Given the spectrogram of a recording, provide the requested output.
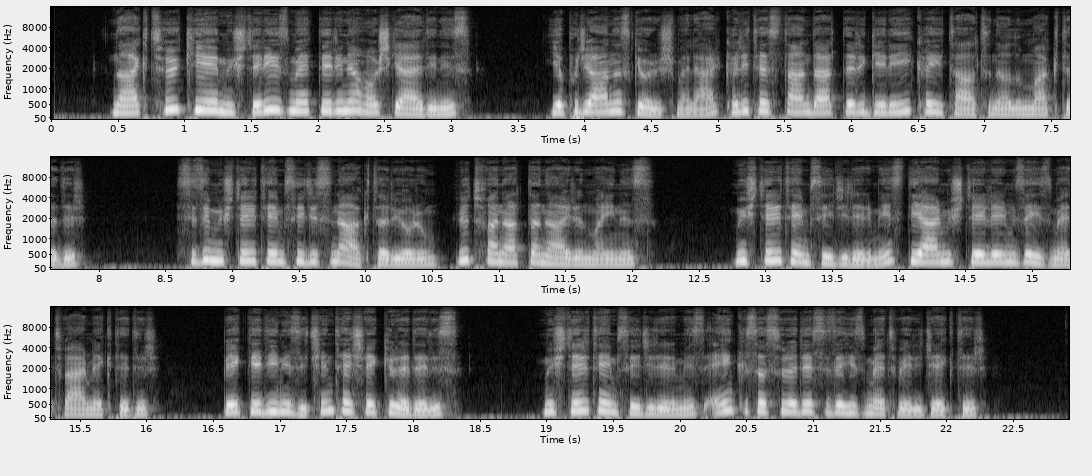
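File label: TR F corporate, Turkish, female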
